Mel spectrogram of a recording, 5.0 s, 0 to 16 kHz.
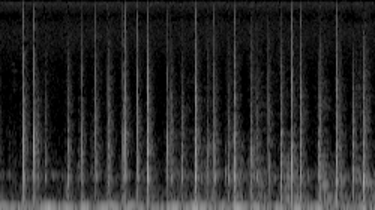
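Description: A cardboard tissue box is tapped with long nails in a quick, uneven rhythm of 27 sharp, dry clicks over about five seconds. Each tap is a bright, papery tick with a hollow body around 375 Hz that dies away almost instantly.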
